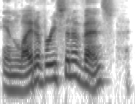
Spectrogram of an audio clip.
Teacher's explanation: So the final T in light, it comes between two vowel sounds, so you're going to hear me pronounce it as a flap T. It's going to sound like a soft D.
